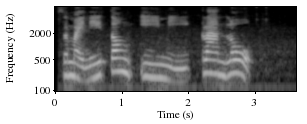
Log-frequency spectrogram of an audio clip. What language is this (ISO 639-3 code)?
tha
